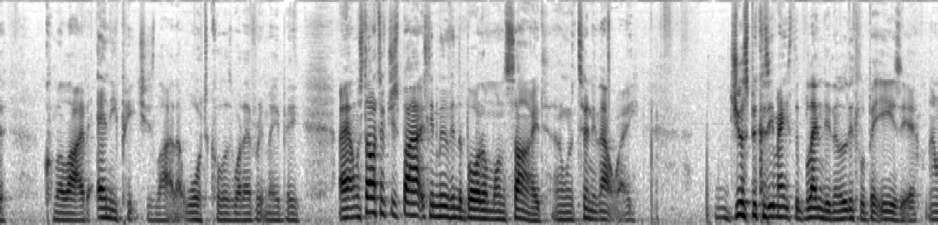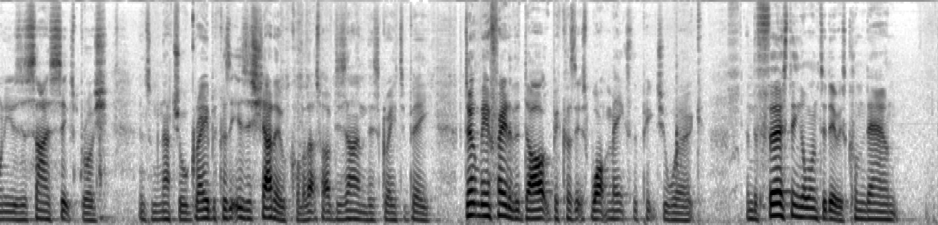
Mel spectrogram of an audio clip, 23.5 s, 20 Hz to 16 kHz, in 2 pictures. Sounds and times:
Speech: 0.0s - 8.0s, 8.9s - 23.4s.

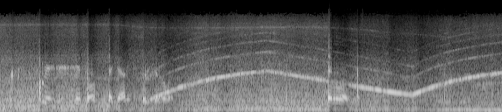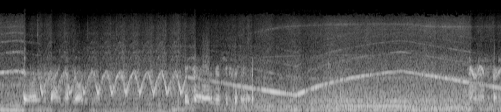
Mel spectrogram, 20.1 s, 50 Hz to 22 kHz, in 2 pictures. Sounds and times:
Truck: 0.0s - 20.0s
Fire engine, fire truck (siren): 0.7s - 20.0s
Speech: 6.6s - 7.1s, 10.5s - 11.8s, 13.8s - 15.2s, 19.4s - 20.0s.

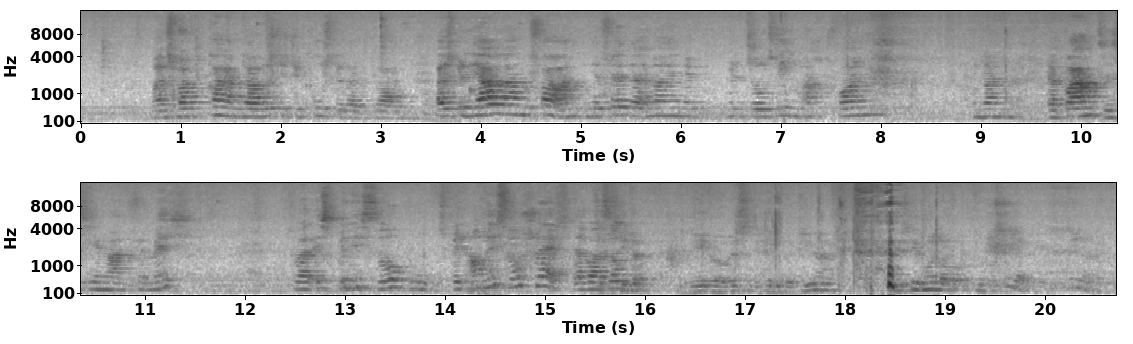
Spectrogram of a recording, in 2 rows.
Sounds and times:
Speech: 12.5s - 20.6s.

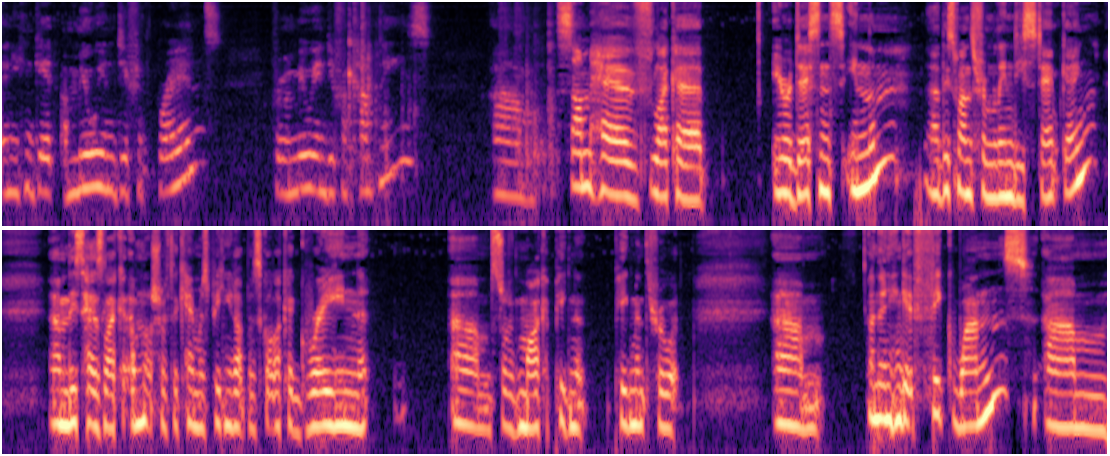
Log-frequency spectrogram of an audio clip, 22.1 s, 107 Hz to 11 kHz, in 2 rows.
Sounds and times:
Speech: 0.0s - 4.3s, 4.9s - 7.0s, 7.6s - 11.0s, 11.6s - 14.8s, 15.6s - 17.8s, 18.8s - 22.1s.

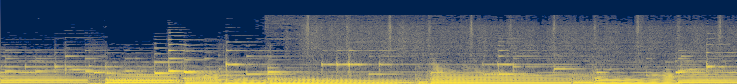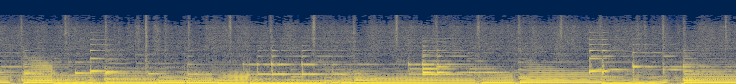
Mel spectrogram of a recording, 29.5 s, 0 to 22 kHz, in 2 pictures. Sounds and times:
Music: 0.0s - 29.4s
Rustling leaves: 5.3s - 29.4s.

